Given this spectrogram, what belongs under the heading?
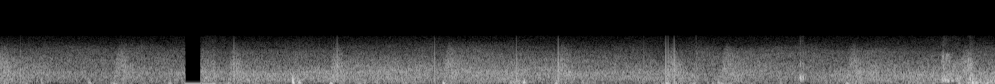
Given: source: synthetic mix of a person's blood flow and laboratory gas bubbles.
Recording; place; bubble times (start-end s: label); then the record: Doppler ultrasound of blood flow; subclavian vein
7.98-8.08 s: bubbles
9.39-9.77 s: bubbles
From the record:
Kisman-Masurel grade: 113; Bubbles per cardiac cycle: 1 to 2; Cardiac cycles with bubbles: 1 to 10%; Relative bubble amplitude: loud (0.450 to 0.775); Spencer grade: 1 (occasional bubble signal discernible with the cardiac motion signal, with majority of cardiac periods free of bubbles); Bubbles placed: anywhere in the cardiac cycle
